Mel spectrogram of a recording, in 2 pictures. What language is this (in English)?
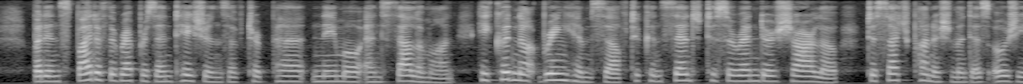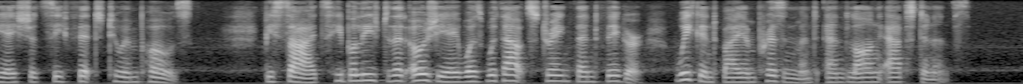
English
